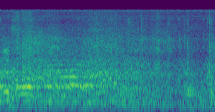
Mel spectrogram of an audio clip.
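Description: Several voices calling and shouting at once, their pitches rising and falling, over the steady rolling noise of roller skates on a concrete floor during a roller derby jam.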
